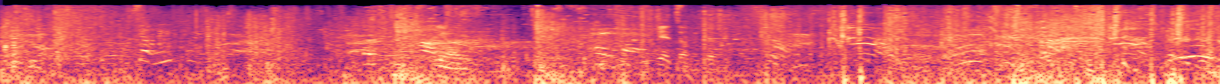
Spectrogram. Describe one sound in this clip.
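Gunshots from a video game pop and crack.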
